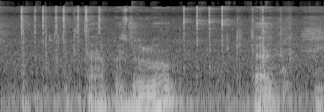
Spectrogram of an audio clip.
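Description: Rapid clicking of keys on a computer keyboard, quick light taps in an uneven run, with a voice talking over part of it.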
